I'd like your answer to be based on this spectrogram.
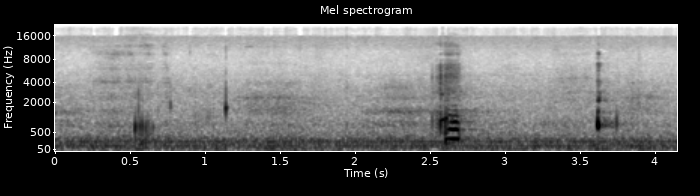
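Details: Newborn girl, nearly 3 weeks old, with hiccups: faint, soft, abrupt little catches, roughly one a second, in a quiet room.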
